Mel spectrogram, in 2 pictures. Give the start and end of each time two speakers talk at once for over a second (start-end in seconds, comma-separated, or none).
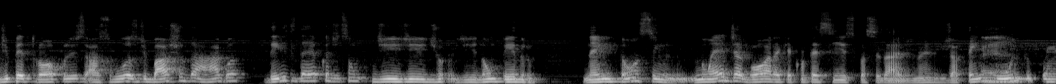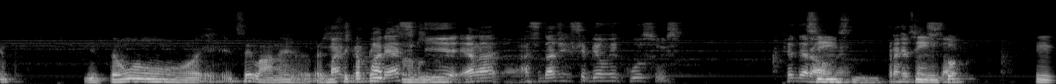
13.8-15.1, 18.6-20.2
